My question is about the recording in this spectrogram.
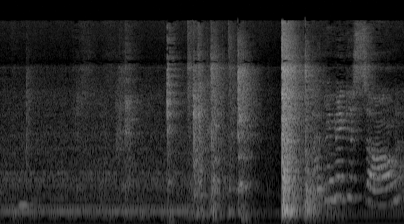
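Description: Microwave oven running with a steady low hum that stops about halfway through, followed by a loud clack of its door being pulled open.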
